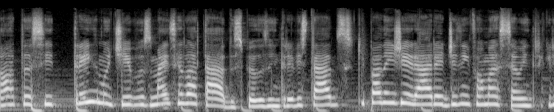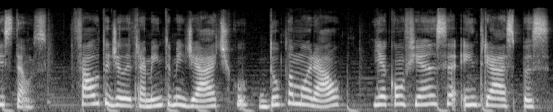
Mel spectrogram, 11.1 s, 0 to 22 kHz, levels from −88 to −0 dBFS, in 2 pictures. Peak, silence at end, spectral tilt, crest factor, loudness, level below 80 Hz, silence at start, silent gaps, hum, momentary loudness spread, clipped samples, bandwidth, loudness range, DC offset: -2 dBFS; 0.05 s; -3.5 dB/octave; 12 dB; -14 LUFS; -36 dBFS; 0 s; none; none; 5 LU; under 0.1%; 15.5 kHz; 1 LU; under 0.1%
